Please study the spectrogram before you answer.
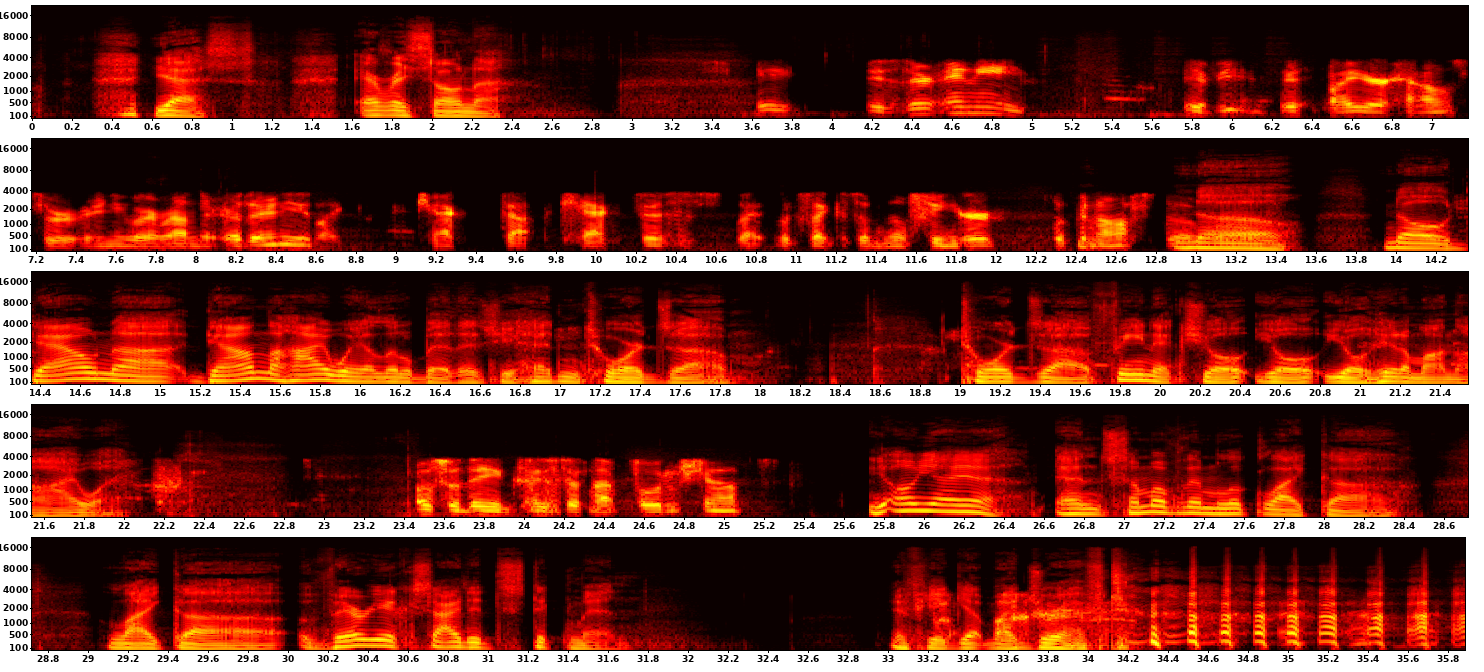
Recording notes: talks over the phone line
